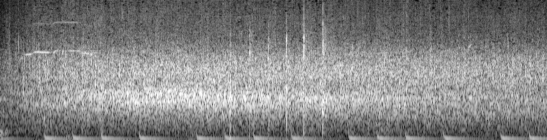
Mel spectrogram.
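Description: A dense burst of recorded crowd applause, a sound effect fired from the mixing desk, fills the whole stretch, steady and loud, with many hands clapping at once and a few sharper claps popping out of the wash.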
